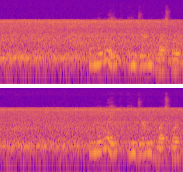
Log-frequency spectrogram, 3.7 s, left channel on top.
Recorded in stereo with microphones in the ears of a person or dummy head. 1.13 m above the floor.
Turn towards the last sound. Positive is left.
turn(degrees=-45)  # may be behind; listen again after turning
